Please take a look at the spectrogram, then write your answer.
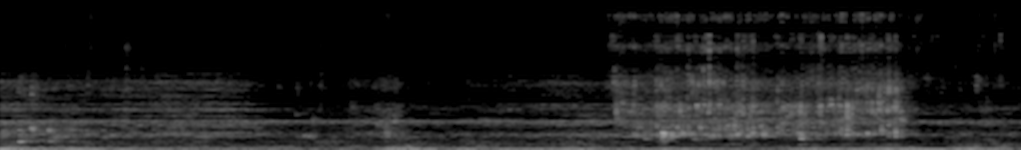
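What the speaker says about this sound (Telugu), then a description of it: "సగం వాటర్ పోసుకున్నాము" Water runs and splashes quietly into a vessel as half a cup is added to sugar for making syrup, a soft, continuous trickle close by.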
